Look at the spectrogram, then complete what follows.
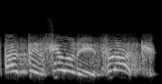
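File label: Italian damaged aa mood high, speech; War Thunder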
